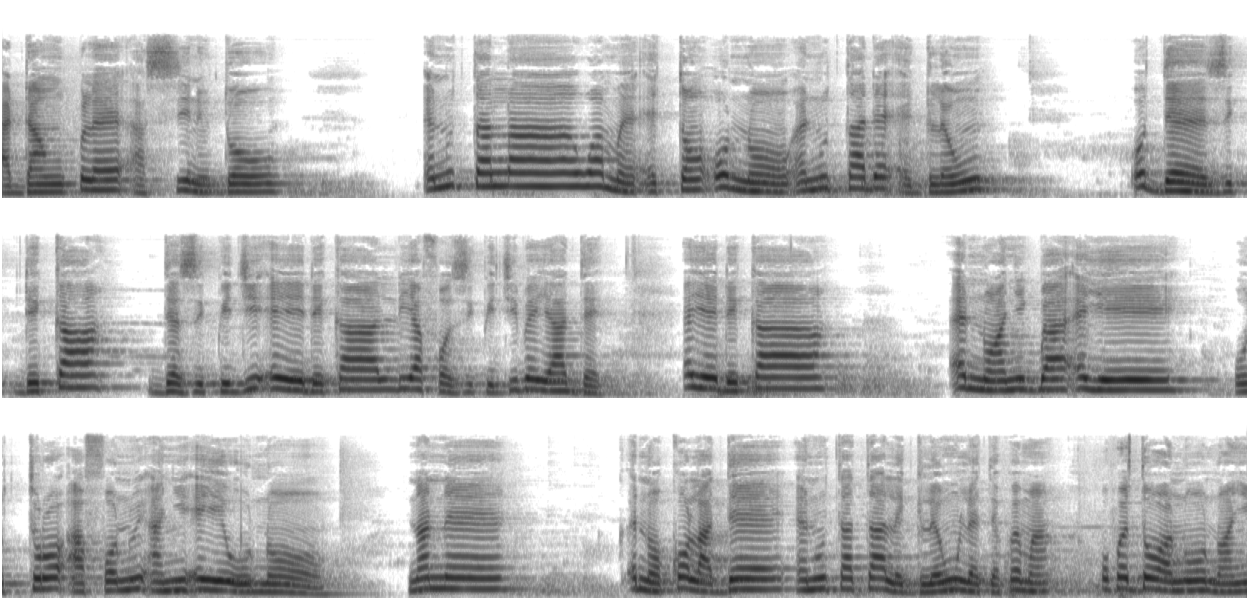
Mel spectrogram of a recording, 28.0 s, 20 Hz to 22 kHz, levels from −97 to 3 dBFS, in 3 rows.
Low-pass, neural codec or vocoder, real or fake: 10.8 kHz; none; real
